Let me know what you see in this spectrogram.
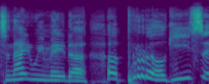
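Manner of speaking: exaggerated foreign-style pierogies. Mocking a lady saying a foreign food name: imitating a lady's over-pronounced accent.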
